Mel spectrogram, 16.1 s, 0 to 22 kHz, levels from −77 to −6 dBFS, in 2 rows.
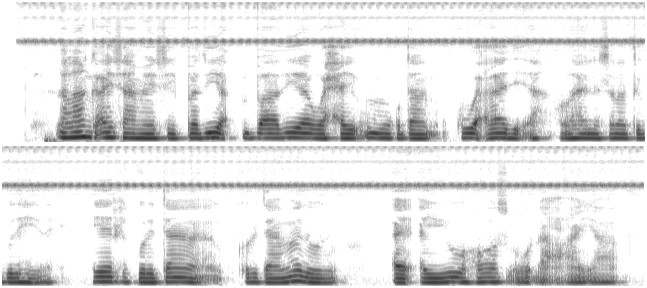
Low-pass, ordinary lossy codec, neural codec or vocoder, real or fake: none; none; none; real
